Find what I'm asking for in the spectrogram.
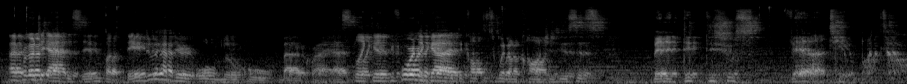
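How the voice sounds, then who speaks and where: A man's voice: fairly high pitch, very animated, quick pace, few pauses, fairly bright tone. A man running a tabletop game as game master, narrating casually with many fillers and frequent laughter. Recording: echoey room with background noise.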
